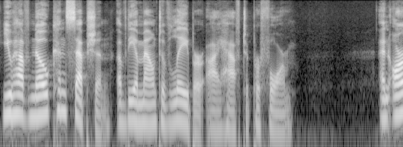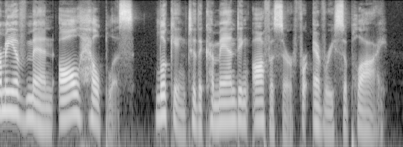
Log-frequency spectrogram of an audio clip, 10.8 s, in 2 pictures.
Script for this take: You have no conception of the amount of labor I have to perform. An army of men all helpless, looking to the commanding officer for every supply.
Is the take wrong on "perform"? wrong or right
right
